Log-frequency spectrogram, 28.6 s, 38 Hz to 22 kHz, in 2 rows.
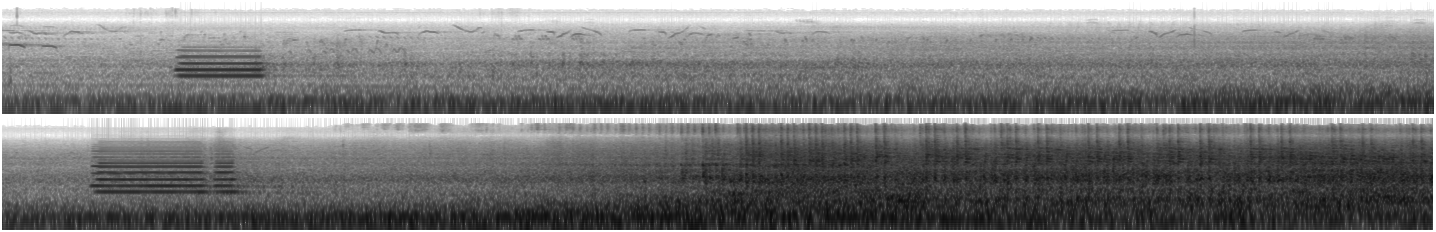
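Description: Twin WDM3D diesel locomotives hauling an express approach, sounding the multi-tone horn twice: a short blast about two seconds in and a longer one around the middle. The engines and wheels then grow steadily louder and are loud and rushing from about two-thirds of the way through, as the locomotives and coaches pass close by.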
